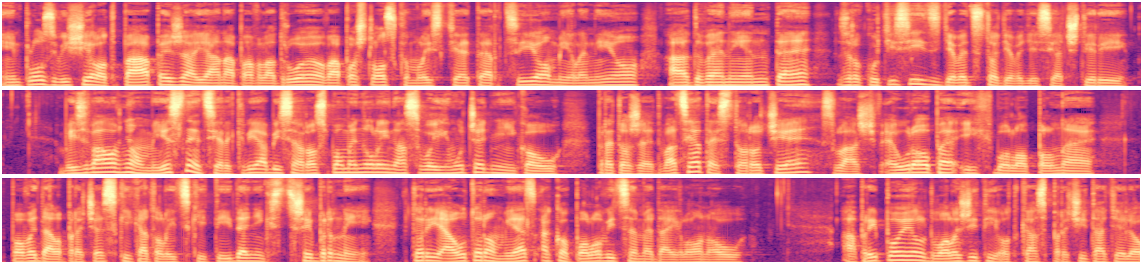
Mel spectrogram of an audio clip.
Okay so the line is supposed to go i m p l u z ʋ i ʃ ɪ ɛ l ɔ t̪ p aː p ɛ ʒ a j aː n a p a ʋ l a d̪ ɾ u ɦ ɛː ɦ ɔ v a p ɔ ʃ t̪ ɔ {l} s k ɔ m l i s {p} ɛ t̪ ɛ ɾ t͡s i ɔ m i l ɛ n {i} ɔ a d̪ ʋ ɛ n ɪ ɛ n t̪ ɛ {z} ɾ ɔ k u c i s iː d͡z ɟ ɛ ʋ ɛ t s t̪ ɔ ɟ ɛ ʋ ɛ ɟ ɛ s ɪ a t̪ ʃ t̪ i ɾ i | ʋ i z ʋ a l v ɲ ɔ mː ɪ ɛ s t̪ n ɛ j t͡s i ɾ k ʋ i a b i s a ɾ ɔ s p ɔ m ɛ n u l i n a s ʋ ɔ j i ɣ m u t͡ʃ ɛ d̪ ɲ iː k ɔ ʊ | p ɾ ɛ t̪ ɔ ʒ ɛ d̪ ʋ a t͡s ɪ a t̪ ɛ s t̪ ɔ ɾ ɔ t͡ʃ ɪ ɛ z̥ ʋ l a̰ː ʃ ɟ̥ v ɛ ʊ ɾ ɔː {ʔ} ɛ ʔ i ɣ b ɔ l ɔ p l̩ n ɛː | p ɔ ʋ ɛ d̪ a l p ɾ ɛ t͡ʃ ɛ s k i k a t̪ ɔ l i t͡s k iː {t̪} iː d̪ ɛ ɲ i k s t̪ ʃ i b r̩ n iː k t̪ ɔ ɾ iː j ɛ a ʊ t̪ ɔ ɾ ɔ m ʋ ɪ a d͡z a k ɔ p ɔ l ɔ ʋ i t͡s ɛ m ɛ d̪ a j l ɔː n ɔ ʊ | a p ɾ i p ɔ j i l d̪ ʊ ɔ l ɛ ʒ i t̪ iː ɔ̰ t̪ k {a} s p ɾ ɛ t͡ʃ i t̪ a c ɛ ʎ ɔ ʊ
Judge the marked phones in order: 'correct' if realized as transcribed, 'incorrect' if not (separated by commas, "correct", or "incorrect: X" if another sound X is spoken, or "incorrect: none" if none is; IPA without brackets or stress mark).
correct, incorrect: c, correct, correct, incorrect: p, correct, correct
